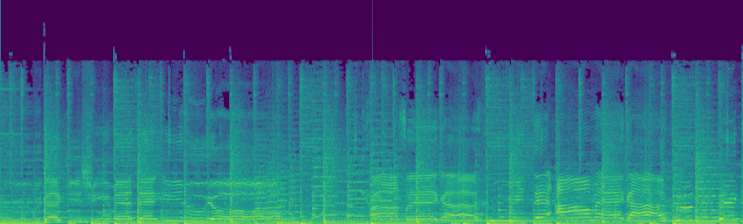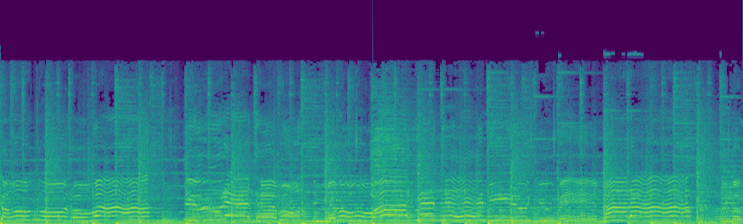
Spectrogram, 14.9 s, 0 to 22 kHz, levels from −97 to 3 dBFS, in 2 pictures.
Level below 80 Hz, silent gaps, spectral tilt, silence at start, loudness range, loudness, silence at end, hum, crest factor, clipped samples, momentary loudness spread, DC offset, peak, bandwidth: -22 dBFS; none; -4.5 dB/octave; 0 s; 3 LU; -14 LUFS; 0 s; none; 14 dB; under 0.1%; 5 LU; under 0.1%; 0 dBFS; 17 kHz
